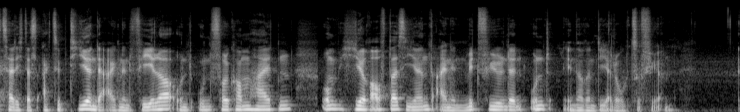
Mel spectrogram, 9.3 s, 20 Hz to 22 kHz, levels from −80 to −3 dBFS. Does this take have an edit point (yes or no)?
yes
